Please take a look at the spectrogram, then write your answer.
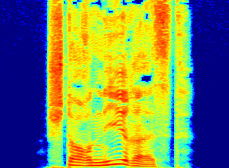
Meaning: second-person singular subjunctive I of stornieren
- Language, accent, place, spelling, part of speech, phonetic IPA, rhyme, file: German, Germany, Berlin, stornierest, verb, [ʃtɔʁˈniːʁəst], -iːʁəst, De-stornierest.ogg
